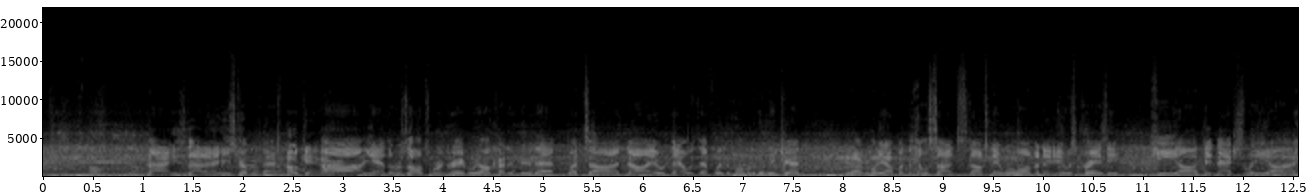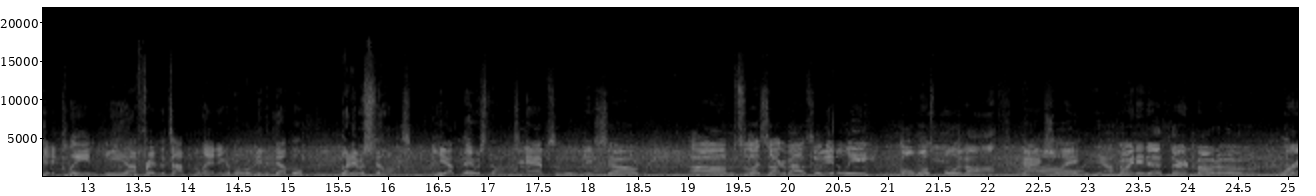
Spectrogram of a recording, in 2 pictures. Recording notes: Coming to you live immediately post race from the 2018 MXoN at Redbud.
